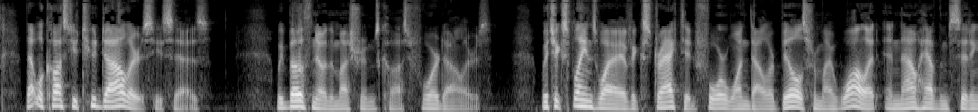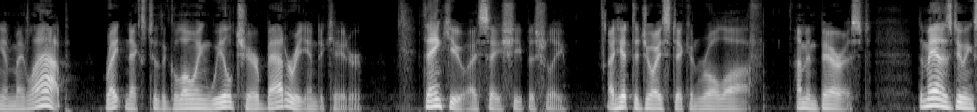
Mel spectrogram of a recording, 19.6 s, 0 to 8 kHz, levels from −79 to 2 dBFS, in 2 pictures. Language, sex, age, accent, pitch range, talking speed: English, male, 50-69, American, 105-125 Hz, 185 wpm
